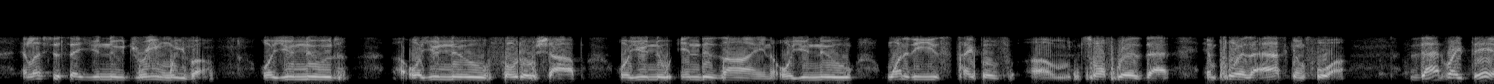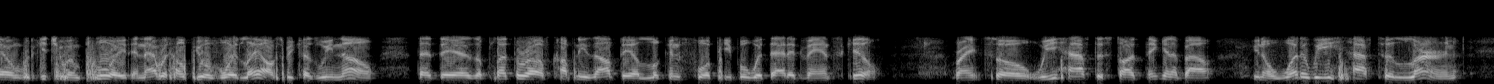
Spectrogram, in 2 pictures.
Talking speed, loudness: 165 wpm, -24 LUFS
